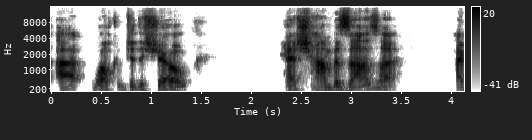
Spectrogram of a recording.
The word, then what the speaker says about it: Hesh Hambazaza: among other things uh welcome to the show hash hamba Zaza I pronounced that right correct yeah you got it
